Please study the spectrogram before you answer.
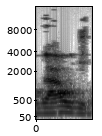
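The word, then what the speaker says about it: Gaudí: Cioè, da Gaudì, da o Gaudi, come si pronuncia in spagnolo, a questa architetta famosa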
